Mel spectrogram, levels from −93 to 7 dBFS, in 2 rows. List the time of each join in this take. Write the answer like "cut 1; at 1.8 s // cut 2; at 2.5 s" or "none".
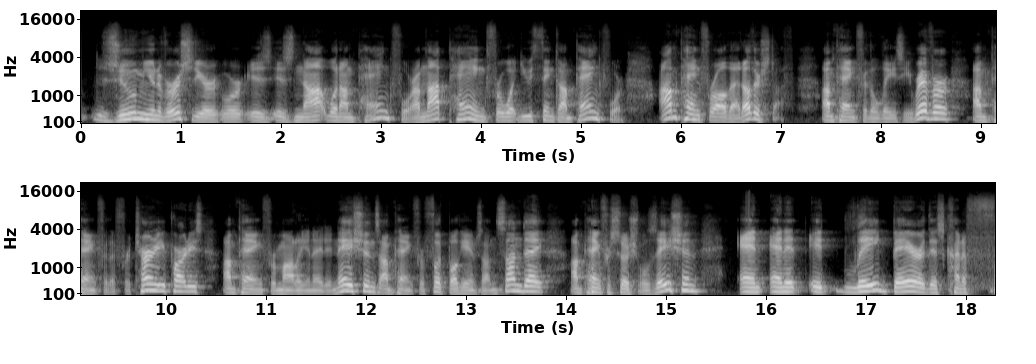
cut 1; at 14.2 s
